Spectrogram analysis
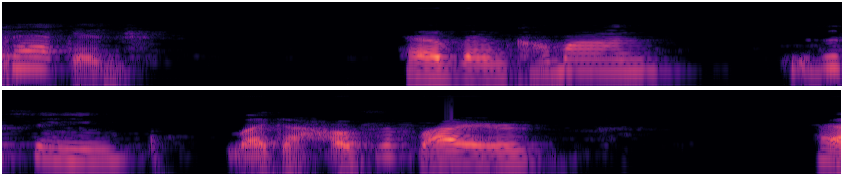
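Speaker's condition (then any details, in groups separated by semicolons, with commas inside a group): Cerebral palsy; lifelong, wheelchair user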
